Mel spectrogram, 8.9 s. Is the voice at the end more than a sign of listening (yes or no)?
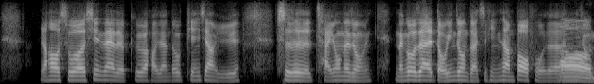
yes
